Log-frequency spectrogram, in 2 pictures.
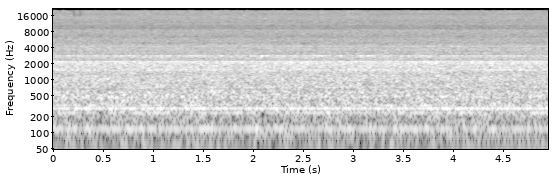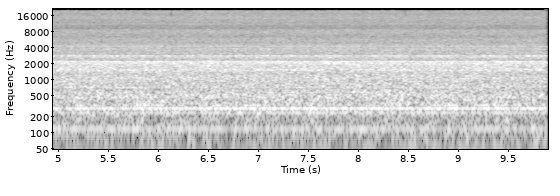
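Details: Well pump on 240 V after rewiring to a new pressure switch that cuts off about 10 psi higher; contacts activate near 45 psi. Steady even motor hum with constant hiss, no chatter or short cycling from the switch. Pump running normally.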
